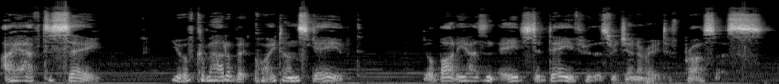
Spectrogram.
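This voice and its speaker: Man acting a creaky, sharp-voiced old scientist. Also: a little high, lively intonation, heavily acted, rough recording. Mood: gently apologetic. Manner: measured, explanatory, deliberate. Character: old, worn male scientist, weary, reflective friend. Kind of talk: science fiction audio drama acting. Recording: music under the voice.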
